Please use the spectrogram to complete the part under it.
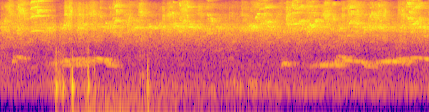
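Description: Loud bird calls sound over steady chatter of many birds, with warbling, rising calls near the start and again later, plus a few sharp clicks.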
